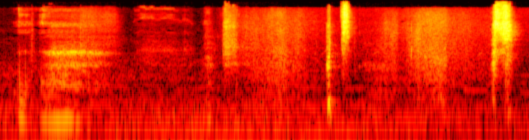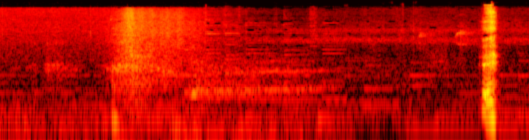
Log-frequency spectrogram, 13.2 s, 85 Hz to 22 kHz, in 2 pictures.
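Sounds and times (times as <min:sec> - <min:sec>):
breathy bursts: 0:00.2 - 0:12.9
drunk passenger sneezing in a car's back seat from cold wind: 0:04.1 - 0:04.5, 0:06.1 - 0:06.5.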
